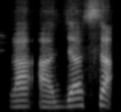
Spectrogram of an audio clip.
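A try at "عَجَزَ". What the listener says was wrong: La ajaza. Bukan la ajasa ya. La ajaza. Satu keras, satu rapuh. Jaja juga. Satu J, satu Z. La ajaza.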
